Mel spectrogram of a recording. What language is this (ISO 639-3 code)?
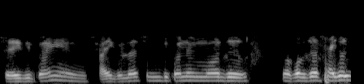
ori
